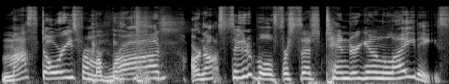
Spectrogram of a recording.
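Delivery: put-on American accent with Southern country twang. Performing a line in an American accent with country Southern twang. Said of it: "I'm going to do an American accent, but I'm also going to do it with a little bit of a country southern twang".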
